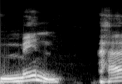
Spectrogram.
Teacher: নুন সাকিনের পরে ইজহারের হরফ হাসে তো এই নুনকে গুন্না ছাড়া স্পষ্ট করিয়া পড়তে হবে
